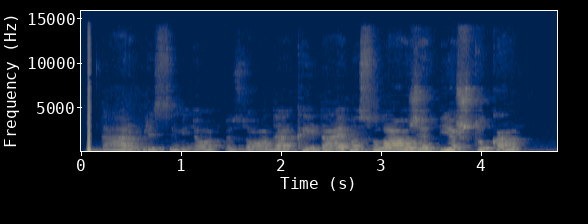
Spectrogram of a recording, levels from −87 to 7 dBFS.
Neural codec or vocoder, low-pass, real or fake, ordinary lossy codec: vocoder, 48 kHz, 128 mel bands, Vocos; 14.4 kHz; fake; MP3, 96 kbps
